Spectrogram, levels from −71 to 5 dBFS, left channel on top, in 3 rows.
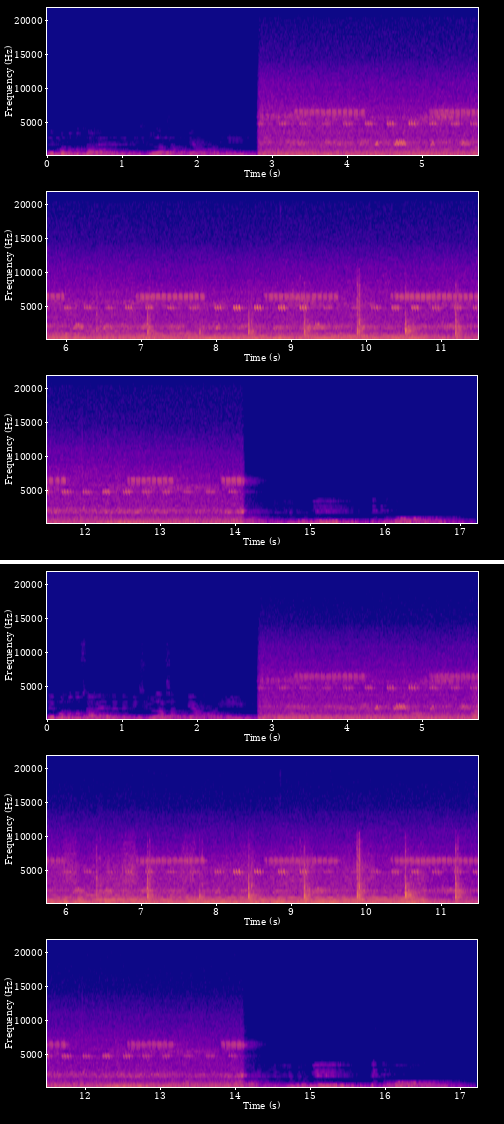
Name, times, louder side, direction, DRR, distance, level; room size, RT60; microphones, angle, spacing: voice 1, 0.0-2.7 3.0-9.8 10.1-11.6 12.2-16.9, equal, 45° right, -8 dB, 6.7 m, -42 dB
Insect, 2.8-14.1, left 2 dB, 5° left, 1.4 m, -32 dB
sound 1, 5.7-10.8, right 3 dB, 85° right, 1.7 m, -31 dB
sound 2, 6.4-6.6 7.1-7.3 7.8-7.9 8.4-8.7 9.2-9.4 9.9-10.1 10.5-10.8 11.2-11.5, right 3 dB, 15° right, 0.6 m, -31 dB
27.5 x 25.0 x 8.7 m, 2.1 s
head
